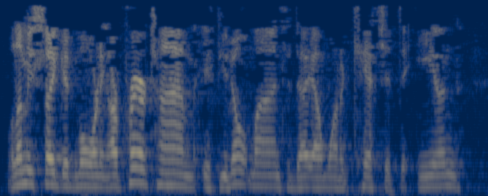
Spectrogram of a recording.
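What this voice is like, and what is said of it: South Scottish accent. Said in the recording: “I am from Scotland, but I'm from South Scotland... this accent.”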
